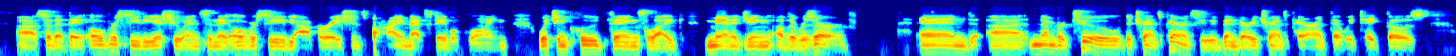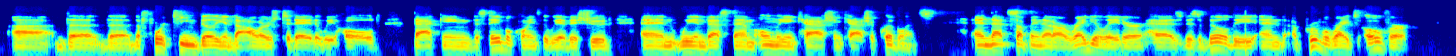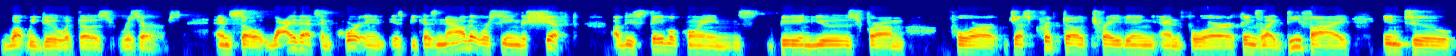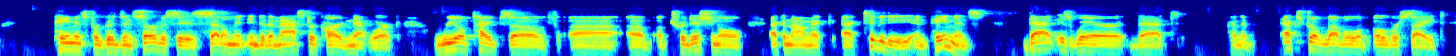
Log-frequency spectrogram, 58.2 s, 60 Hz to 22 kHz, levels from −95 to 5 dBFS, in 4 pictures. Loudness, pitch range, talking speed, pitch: -24 LUFS, 90-105 Hz, 150 wpm, 95 Hz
